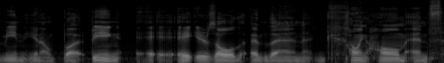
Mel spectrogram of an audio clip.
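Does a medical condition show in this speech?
Yes: stutter; stutter since young childhood, speech help stopped around age 11 or 12, therapy, 12-step programs, now sober; still stutters, public speaking still hard, sounded fluent on air, feels safe in studio; stutters on f of furniture mover, no stutter when drunk, cares less when feeling safe; here prolonged sounds, blocks.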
